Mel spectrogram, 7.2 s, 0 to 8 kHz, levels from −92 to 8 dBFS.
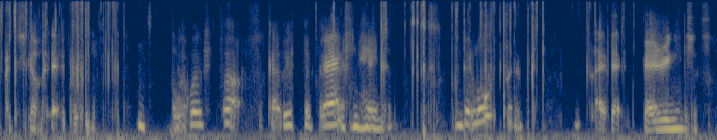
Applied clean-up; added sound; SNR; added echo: neural diffusion model UNIVERSE++.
